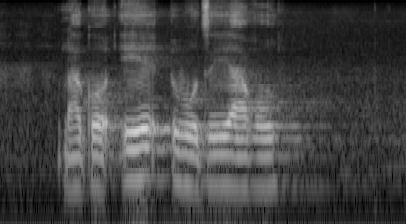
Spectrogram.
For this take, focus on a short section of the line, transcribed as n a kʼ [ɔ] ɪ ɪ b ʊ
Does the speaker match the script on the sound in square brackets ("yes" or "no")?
yes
